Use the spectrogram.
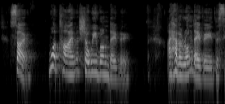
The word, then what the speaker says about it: rendezvous: The word is rendezvous, rendezvous. So basically, this is a nice advanced posh word meaning meet, to meet someone, to fix an appointment. So, what time shall we rendezvous?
